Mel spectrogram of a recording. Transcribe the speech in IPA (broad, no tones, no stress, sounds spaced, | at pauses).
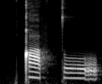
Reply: ǃ a f tː uː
